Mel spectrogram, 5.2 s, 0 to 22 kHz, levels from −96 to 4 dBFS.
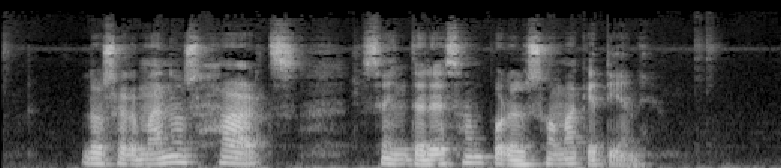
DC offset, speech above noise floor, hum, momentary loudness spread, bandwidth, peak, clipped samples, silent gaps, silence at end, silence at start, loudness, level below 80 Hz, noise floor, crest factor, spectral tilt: under 0.1%; 35 dB; none; 11 LU; 16 kHz; 0 dBFS; under 0.1%; none; 0.35 s; 0.55 s; -19 LUFS; -50 dBFS; -55 dBFS; 20 dB; -3 dB/octave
